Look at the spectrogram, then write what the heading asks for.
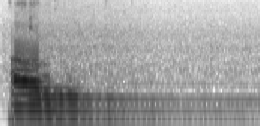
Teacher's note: chant Om with more stress on the last sound, which is Ma. Om. Allow that sound to vibrate in your head. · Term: the sound of Om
